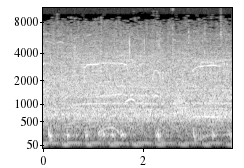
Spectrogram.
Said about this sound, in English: Crowd starts to stir.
